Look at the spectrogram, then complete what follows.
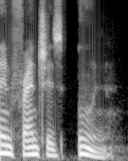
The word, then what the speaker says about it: un: Number 1 in French is un, pronounced like in.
